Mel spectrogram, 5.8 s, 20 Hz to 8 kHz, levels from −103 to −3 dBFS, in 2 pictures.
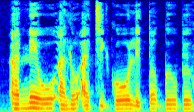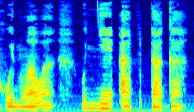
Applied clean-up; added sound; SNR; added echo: none; none; none; none.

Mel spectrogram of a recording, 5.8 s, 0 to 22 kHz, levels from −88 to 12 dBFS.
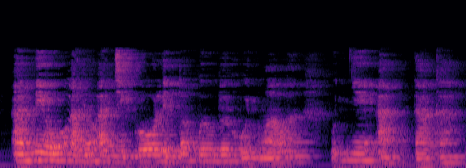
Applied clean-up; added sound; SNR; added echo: none; none; none; reverberation time 0.6 s.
